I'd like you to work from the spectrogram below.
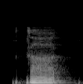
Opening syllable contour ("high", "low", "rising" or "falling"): low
